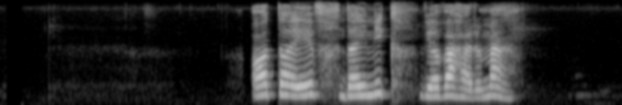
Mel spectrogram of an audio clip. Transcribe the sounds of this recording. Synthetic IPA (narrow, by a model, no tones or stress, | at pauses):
ʌt̪ʌebʰd̪ʌjnikbjʌbaɦʌɾuma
